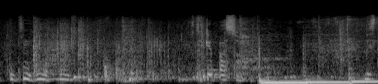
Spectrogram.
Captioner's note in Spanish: Ríe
